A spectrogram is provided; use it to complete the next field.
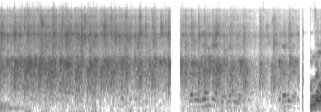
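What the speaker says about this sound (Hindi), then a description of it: "तालियां बजाते रहिए दीदी।" Steady audience clapping at a village panchayat gathering in Kannauj, continuous and fairly loud with speech mixed in, interrupted by brief gaps near the end.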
